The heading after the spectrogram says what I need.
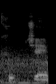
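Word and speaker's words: Kukje: the parent company that manufactures this tractor is pronounced koop j machinery and they're in south korea that is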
